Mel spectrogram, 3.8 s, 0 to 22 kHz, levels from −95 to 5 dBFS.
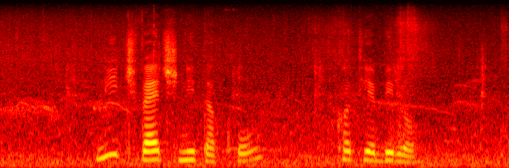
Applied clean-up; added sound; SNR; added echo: none; Wind / Boat, Water vehicle; 12 dB; none.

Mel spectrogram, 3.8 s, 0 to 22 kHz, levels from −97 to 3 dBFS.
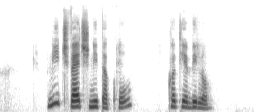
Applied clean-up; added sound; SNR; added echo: neural mask model DeepFilterNet 3.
